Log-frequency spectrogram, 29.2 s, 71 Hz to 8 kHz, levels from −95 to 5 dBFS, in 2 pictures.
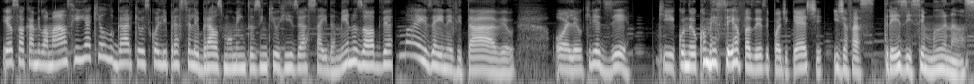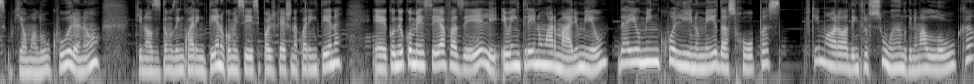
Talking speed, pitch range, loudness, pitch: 190 wpm, 165-220 Hz, -18 LUFS, 185 Hz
